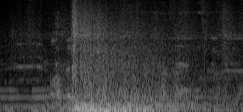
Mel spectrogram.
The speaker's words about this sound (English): The lights flicker as another shell hits.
